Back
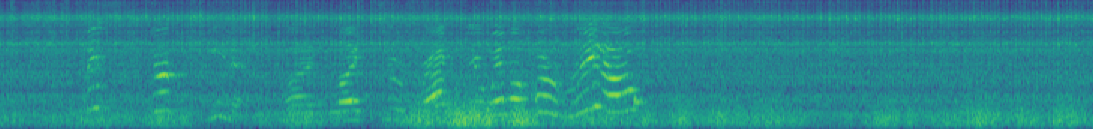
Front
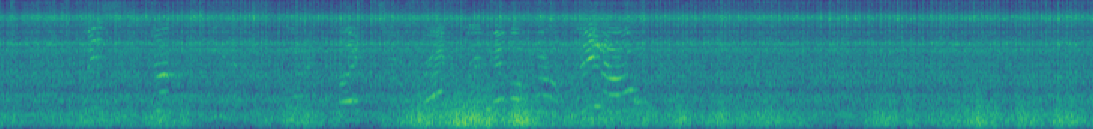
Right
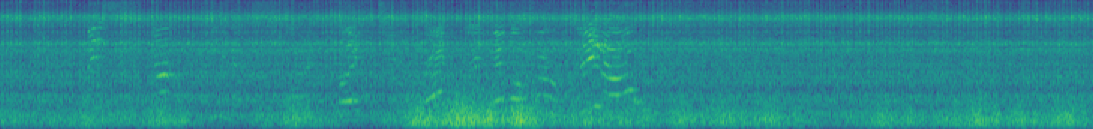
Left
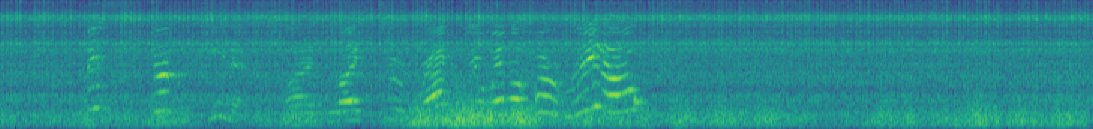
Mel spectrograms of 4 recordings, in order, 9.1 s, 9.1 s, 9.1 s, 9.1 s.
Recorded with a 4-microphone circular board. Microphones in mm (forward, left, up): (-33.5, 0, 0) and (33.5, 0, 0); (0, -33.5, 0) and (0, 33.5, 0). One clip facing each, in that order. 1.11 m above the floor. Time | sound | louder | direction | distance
0.7 | a shout | back 7 dB, left 7 dB | 135° left | ?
